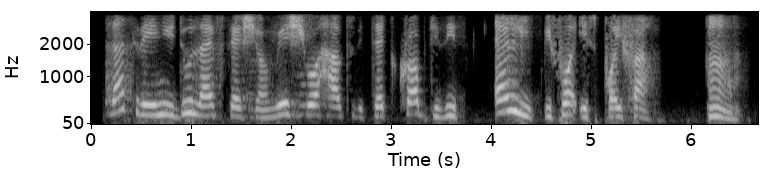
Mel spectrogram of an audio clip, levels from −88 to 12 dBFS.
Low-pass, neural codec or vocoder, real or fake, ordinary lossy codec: 3.6 kHz; codec, 16 kHz in and 24 kHz out, 1 kbps, XY-Tokenizer; fake; AAC, 24 kbps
